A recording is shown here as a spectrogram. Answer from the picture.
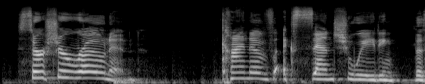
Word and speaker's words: Saoirse: As she says it herself, Saoirse like inertia.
